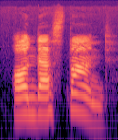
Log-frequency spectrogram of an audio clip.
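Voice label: "understand", Nigerian Pidgin, female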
